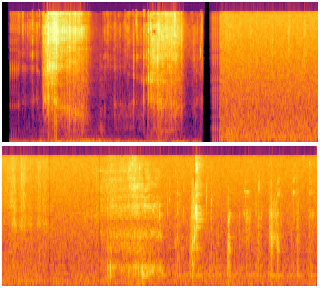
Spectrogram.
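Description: Two loud crunchy bites in the first two seconds. After a short break, wooden chopsticks work through saucy ramen with rice cakes and melted cheese: soft wet, sticky sounds, then a few sharp clicks of the chopsticks.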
